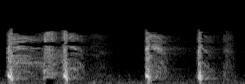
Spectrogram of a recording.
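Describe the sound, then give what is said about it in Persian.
Coughing: several sharp, dry coughs in an uneven run, three close together and then two more spaced apart, fairly loud against a quiet background with no talk. “مثل بنده، بنده اگر سرفه کنم، سرفه که حرام نیست، اما اگر خودم”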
